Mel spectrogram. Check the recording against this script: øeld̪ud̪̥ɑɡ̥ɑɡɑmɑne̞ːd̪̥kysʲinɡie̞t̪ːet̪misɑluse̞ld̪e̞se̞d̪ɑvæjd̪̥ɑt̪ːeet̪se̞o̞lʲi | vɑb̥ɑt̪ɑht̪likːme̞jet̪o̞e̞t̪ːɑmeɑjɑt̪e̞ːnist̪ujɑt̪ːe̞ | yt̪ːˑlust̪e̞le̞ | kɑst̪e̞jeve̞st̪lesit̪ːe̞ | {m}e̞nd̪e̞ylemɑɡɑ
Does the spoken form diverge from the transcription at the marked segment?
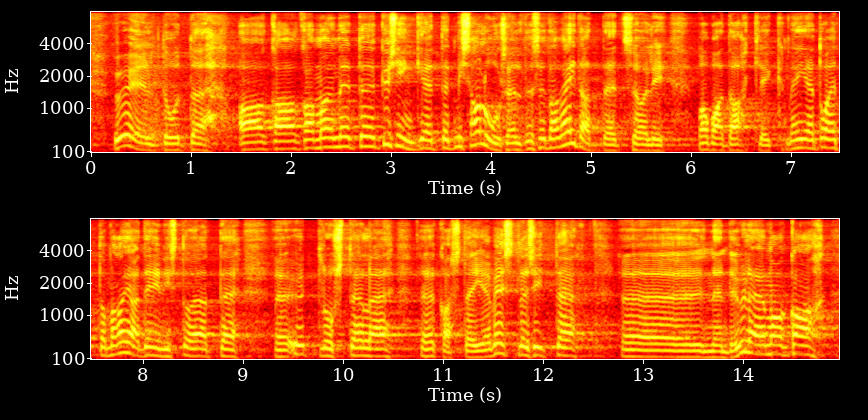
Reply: yes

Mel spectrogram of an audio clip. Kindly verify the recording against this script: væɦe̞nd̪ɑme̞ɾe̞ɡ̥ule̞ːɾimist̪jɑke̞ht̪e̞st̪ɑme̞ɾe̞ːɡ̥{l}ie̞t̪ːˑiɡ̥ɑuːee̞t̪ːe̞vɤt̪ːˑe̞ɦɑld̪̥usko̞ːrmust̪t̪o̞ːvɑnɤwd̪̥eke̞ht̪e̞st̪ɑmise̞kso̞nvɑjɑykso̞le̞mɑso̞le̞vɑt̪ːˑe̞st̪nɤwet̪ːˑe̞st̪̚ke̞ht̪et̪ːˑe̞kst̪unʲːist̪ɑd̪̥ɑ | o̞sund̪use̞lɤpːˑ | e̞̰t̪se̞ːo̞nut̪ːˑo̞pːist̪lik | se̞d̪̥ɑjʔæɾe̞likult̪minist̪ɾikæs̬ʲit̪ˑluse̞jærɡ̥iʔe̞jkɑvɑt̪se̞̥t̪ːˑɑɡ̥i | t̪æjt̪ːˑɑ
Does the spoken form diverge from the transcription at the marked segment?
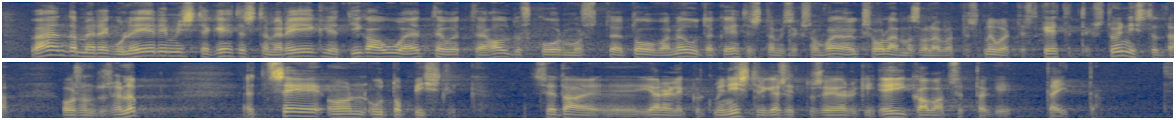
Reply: no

